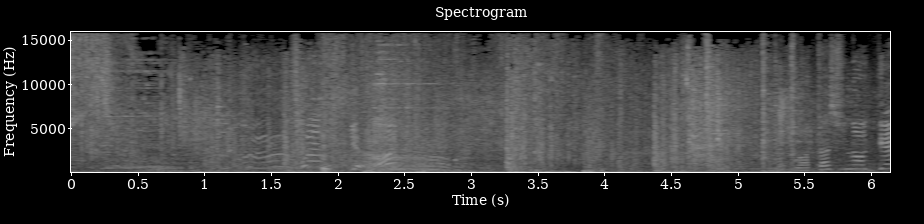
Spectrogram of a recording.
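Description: Explosions burst and rumble.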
